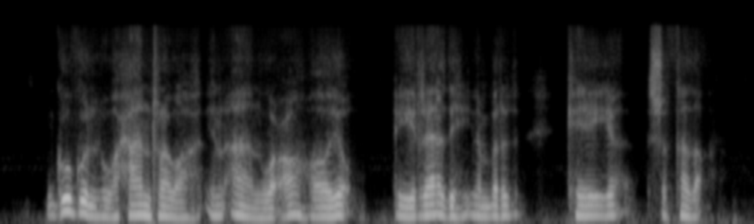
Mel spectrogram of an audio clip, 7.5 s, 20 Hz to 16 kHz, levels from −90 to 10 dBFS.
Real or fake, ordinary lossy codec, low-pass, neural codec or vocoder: fake; none; 10.8 kHz; codec, 16 kHz in and 24 kHz out, 0.6 kbps, FocalCodec, streaming, 4096 codes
